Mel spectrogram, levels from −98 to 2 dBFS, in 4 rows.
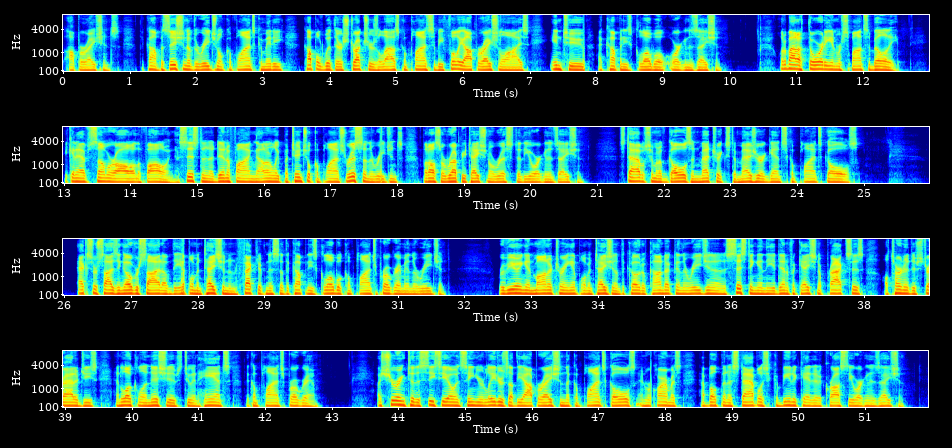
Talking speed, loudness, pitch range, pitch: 155 wpm, -21 LUFS, 115-135 Hz, 125 Hz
